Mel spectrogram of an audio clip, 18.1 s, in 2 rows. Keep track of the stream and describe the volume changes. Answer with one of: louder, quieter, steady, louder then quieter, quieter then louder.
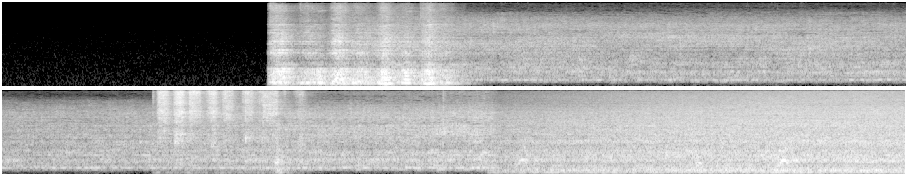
louder.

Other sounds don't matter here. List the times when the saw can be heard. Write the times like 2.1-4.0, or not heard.
2.6-4.7, 10.6-12.1.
